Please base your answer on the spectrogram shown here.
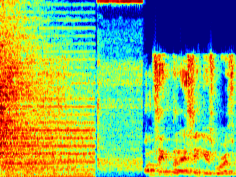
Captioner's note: upbeat horn music; white noise scratching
